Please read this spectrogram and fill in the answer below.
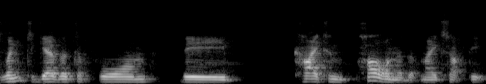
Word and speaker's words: chitin: Some people say chitin, but I say chitin. I think that is the preferred pronunciation.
